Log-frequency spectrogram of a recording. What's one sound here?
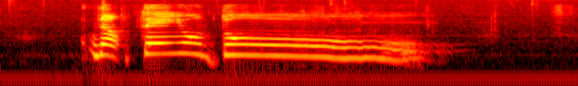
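An elderly woman speaks loudly in long, drawn-out words over an online call.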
